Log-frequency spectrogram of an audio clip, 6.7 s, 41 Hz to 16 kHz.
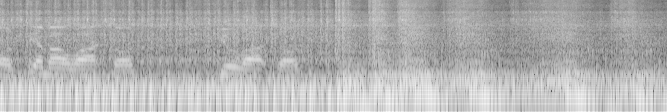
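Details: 2008 Ducati Hypermotard first started after 2 years sitting during restoration: lumpy low V-twin idle with a loose dry clutch rattle; owner unsure whether it's supposed to sound like that, cause unknown.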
